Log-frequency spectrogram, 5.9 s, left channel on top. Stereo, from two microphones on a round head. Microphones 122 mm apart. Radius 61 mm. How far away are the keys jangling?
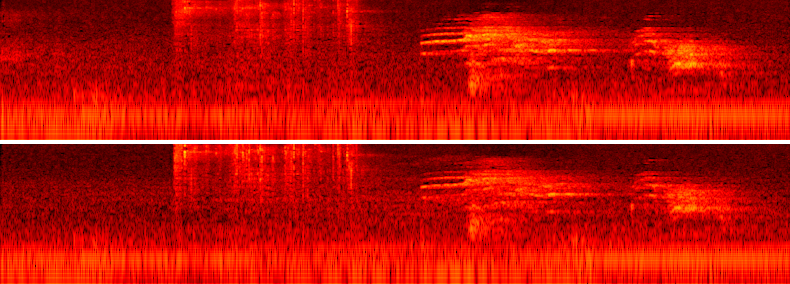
About 3 m.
